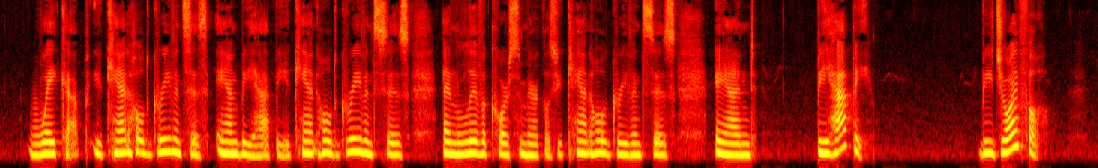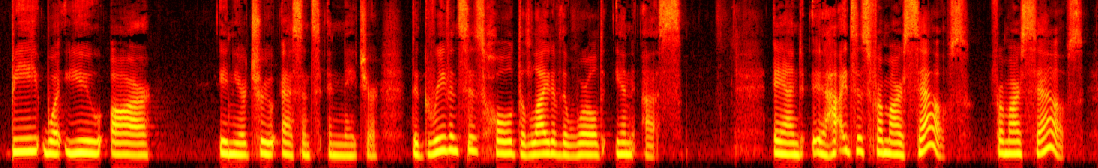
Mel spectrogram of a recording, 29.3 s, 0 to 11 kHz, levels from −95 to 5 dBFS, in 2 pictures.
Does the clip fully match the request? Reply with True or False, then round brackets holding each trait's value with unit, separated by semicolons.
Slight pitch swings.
True (2.3 semitones)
